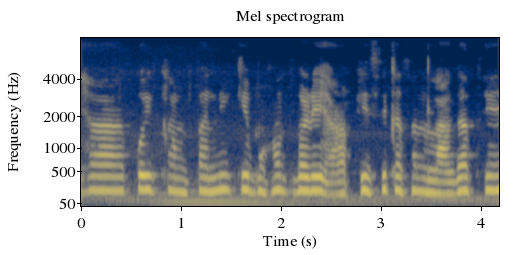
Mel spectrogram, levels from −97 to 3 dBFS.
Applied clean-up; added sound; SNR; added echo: none; Car; 20 dB; none.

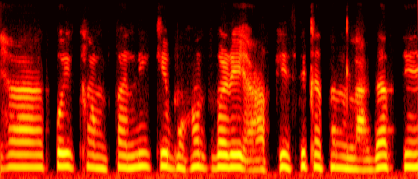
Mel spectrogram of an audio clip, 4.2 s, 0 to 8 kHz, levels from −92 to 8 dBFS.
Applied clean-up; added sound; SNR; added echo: neural diffusion model UNIVERSE++.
